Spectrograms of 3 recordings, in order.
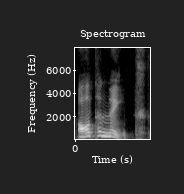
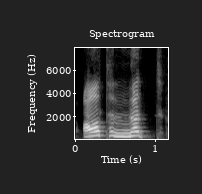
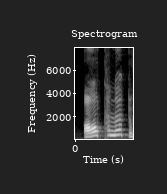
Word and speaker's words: alternate: 자, 요거 발음하실 때 얘는 지금 동사가 아니고 형용사입니다. 동사일 때에는 우리가 평소 때 친했던 발음이 아마 alternate 일 거거든요. 이게 동사 발음이에요. 그래서 alternate routes 말고 형용사니까 형용사 발음이 따로 있습니다. alternate alternate routes 이렇게 읽어주는 거.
